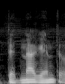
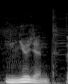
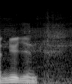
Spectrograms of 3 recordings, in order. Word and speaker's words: Nugent: Hombre, siempre lo hemos llamado en el barrio Tednagent o Tednagent. – Claro, yo era de Tednagent. – Pero la pronunciación correcta es Nugent. – Te fuiste a Washington y descubriste que era Nugent.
